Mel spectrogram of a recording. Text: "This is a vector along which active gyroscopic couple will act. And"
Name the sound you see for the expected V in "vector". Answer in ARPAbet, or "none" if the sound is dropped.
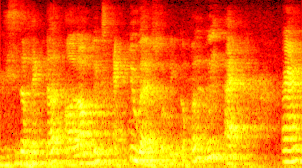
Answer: F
